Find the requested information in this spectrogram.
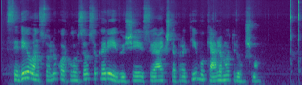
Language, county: Lithuanian, Panevėžys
